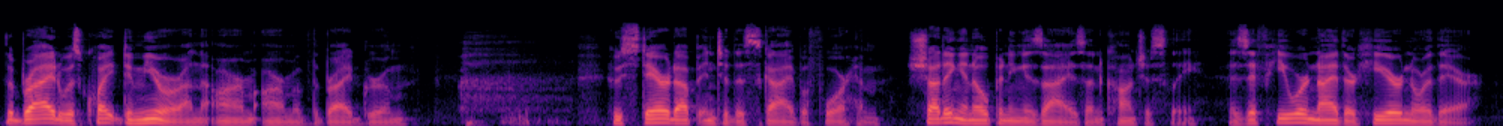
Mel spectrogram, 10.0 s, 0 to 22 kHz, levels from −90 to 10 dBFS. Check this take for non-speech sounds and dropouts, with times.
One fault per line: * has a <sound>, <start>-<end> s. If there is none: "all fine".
* has a sigh, 3.0-3.8 s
